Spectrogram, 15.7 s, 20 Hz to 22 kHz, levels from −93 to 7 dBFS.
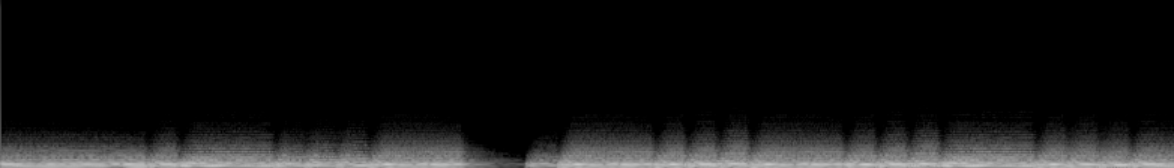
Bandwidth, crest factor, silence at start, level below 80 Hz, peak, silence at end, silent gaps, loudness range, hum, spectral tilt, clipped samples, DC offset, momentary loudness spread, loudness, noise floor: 4.4 kHz; 12 dB; 0 s; -78 dBFS; -10 dBFS; 0 s; none; 3 LU; none; -10 dB/octave; under 0.1%; 0.1%; 4 LU; -24 LUFS; -56 dBFS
